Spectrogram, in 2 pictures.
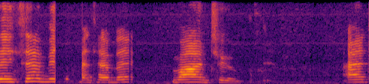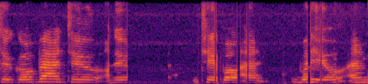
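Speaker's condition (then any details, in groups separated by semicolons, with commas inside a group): ALS; speech affected but still understandable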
